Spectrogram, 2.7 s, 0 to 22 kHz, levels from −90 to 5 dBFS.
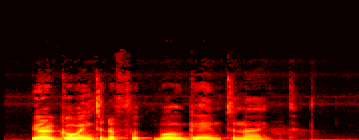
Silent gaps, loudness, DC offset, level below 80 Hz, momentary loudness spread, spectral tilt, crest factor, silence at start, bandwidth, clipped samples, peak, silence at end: none; -20 LUFS; under 0.1%; -56 dBFS; 13 LU; -7 dB/octave; 18 dB; 0.25 s; 10.5 kHz; under 0.1%; -2 dBFS; 0.7 s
